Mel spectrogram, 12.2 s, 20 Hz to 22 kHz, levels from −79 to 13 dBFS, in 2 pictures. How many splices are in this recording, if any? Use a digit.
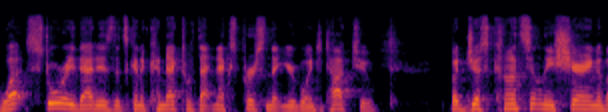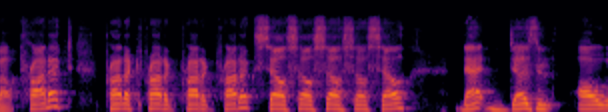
0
